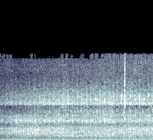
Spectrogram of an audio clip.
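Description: A motor vehicle engine idles with a steady low throbbing hum and an even pulse, holding the same pitch without any revving. No voices are heard.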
